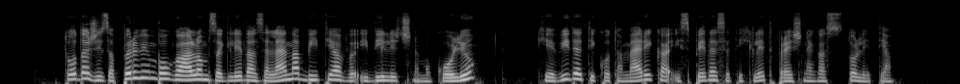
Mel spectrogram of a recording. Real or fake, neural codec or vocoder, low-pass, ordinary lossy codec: fake; vocoder, 24 kHz, 100 mel bands, Vocos; none; none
